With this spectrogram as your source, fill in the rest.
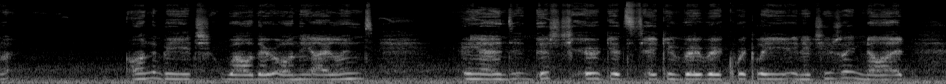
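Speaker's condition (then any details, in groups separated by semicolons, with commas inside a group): Cerebral palsy; uses a wheelchair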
